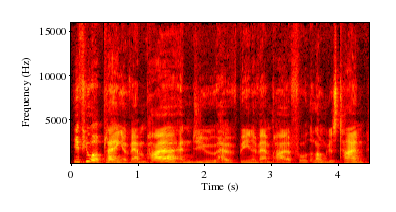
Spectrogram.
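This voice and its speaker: A man presenting role-playing advice in an instructional style, with deliberate, emphatic and theatrical phrasing. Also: on the low side, very animated, fairly bright tone. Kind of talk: instructional talk with examples.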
